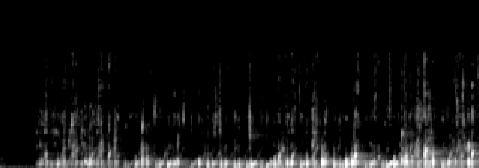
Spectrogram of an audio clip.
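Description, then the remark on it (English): A voice mimics a Keurig single-serve coffee maker brewing a cup of coffee: a continuous burst of bubbly gurgling and sputtering that grows a bit louder toward the end, with no words spoken. “Tell me you're really impressed by my ability to make these crazy sounds.”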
